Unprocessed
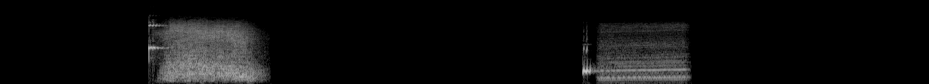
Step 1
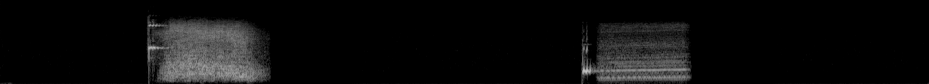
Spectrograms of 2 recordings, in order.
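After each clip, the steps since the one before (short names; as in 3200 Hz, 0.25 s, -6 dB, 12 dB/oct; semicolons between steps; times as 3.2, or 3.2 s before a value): low shelf 220 Hz -11 dB; upward compressor, threshold -29 dBFS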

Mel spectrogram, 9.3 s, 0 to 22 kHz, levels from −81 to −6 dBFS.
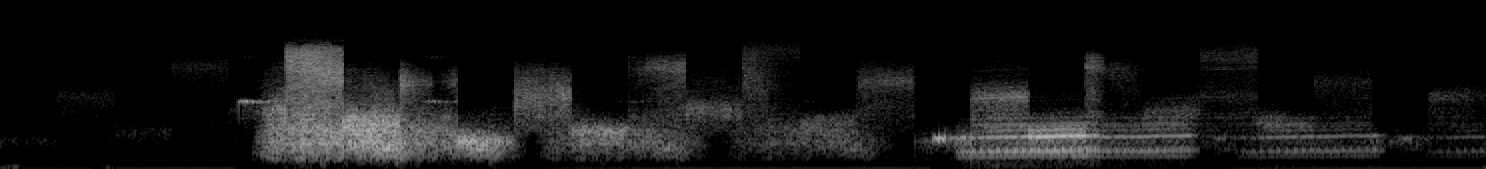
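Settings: auto swell 0.435 s; echo with dull and thin repeats by turns 0.584 s, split 1300 Hz, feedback 68%, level -8 dB; stepped low-pass 2.8 Hz 560–7400 Hz; gain -7 dB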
